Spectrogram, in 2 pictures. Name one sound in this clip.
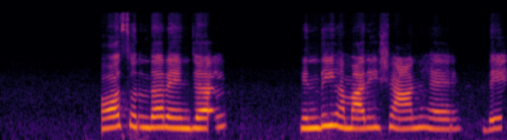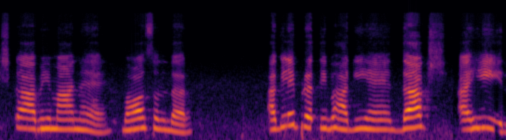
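A young woman speaks into a microphone over an online call.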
